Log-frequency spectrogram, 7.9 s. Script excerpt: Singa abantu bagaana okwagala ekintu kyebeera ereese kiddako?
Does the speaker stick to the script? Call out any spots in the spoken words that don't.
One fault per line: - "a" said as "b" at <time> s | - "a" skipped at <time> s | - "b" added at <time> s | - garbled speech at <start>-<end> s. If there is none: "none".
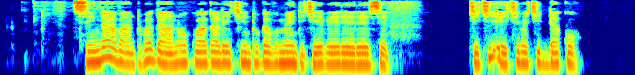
- "gavumenti" added at 3.3 s
- "kiki ekiba" added at 5.9 s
